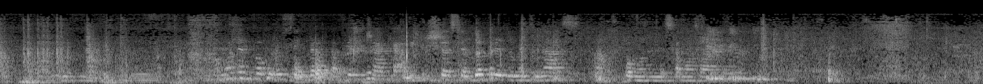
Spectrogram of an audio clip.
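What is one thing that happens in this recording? A group of people talk and murmur in a room with a light echo.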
